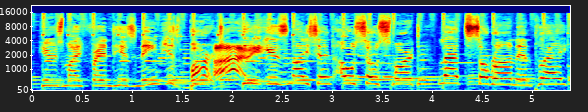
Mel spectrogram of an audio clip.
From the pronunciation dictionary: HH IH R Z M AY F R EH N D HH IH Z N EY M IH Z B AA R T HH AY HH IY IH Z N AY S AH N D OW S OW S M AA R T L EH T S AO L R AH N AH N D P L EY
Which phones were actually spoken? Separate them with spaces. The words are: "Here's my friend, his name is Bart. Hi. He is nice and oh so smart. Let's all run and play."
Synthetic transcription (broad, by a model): HH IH R Z M AY F R EH N D HH IH Z N EY M IH Z B AA R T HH HH IY IH Z N AY S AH N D OW S OW S M AA R T L EH T S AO R AH N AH N P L EY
